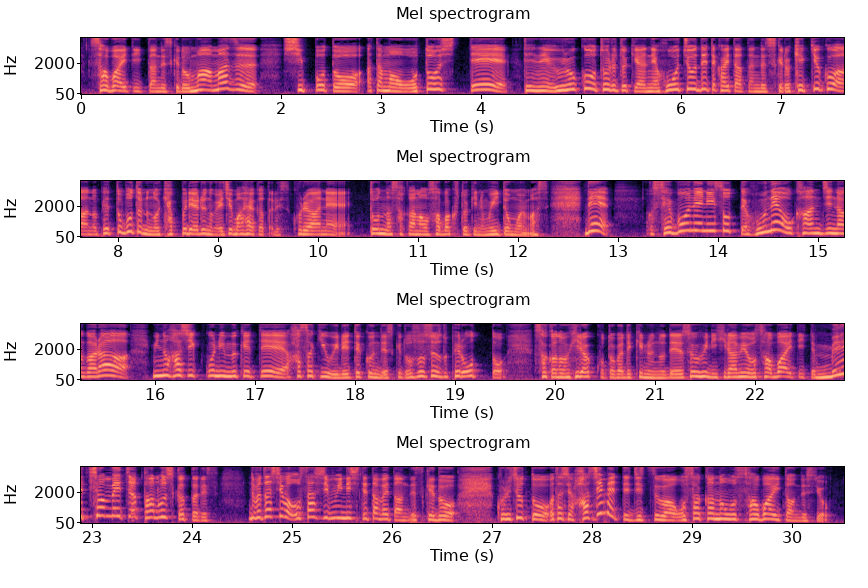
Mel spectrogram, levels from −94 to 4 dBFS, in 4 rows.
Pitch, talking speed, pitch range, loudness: 230 Hz, 445 characters per minute, 195-275 Hz, -18 LUFS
